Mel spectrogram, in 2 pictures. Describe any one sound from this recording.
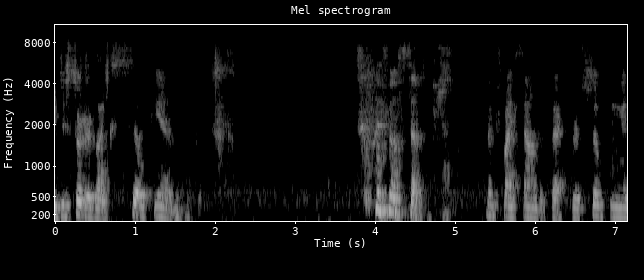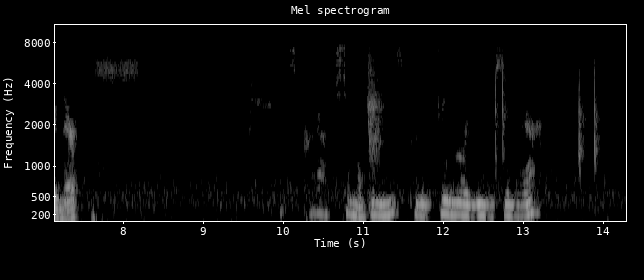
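A middle-aged woman talks calmly and close to a microphone.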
